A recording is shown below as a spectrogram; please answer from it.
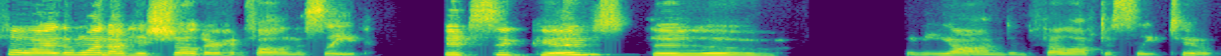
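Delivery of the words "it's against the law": slow, drowsy creature drawl; a dull little creature explaining to Milo, slow and sleepy; sleepy Lithargian. A narrator's reading. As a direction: drone it lazily like a half-asleep creature. Creature speaks.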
